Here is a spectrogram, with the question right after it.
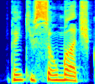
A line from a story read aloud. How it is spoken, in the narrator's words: Greg said between sobs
